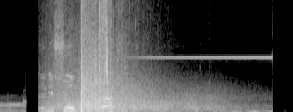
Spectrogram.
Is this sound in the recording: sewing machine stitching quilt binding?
no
